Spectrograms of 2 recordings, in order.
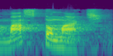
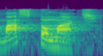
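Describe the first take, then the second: First: The word 'de' is dropped entirely. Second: The same.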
